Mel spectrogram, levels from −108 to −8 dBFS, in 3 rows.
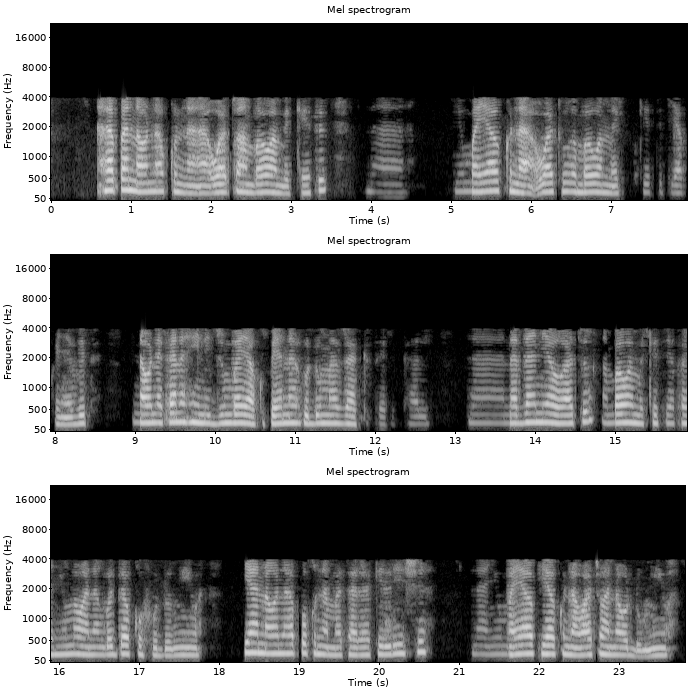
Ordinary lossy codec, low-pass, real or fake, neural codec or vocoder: AAC, 16 kbps; 7.2 kHz; real; none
